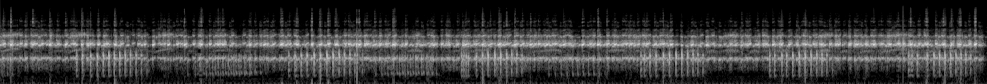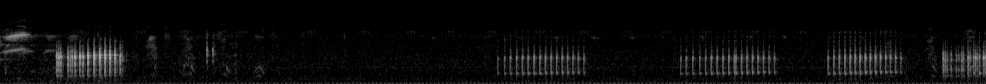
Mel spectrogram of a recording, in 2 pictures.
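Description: Frogs calling at a waterhole: a dense chorus with a steady high trill and pulsing calls about once a second, which stops abruptly about ten seconds in. After that, single frogs give short trilled calls, each under a second long, several seconds apart.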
